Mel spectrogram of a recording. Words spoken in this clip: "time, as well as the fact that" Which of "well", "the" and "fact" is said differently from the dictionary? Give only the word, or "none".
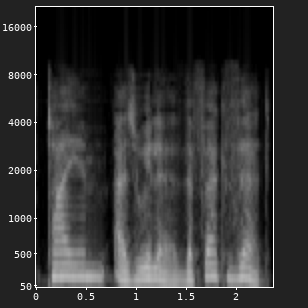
none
